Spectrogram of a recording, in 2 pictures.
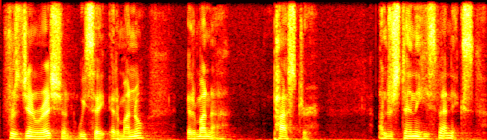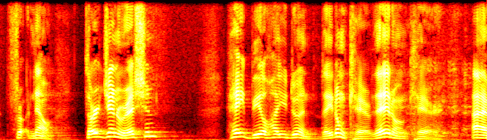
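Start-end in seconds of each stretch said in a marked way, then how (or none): none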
